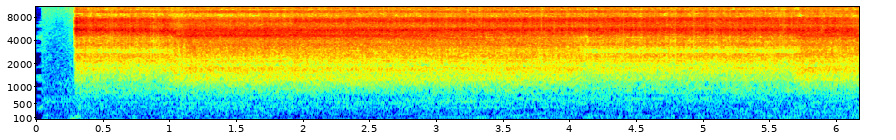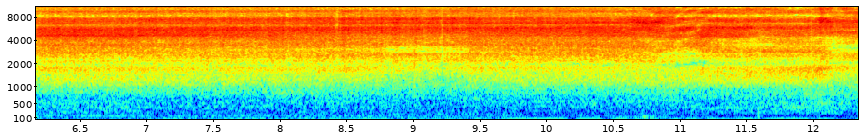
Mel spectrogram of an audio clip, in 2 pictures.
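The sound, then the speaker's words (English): A burrowing owl's steady, buzzing hiss that mimics a rattlesnake's rattle, sustained and fairly loud for about eleven seconds with a dry, sizzling texture and no talking. “If anyone comes snooping about its burrow, they will mimic the sound of a rattlesnake's tail. This hiss slash rattle is pretty effective at warding off intruders.”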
